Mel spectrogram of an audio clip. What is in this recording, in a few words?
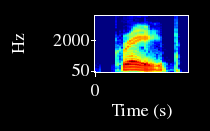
"grape", American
